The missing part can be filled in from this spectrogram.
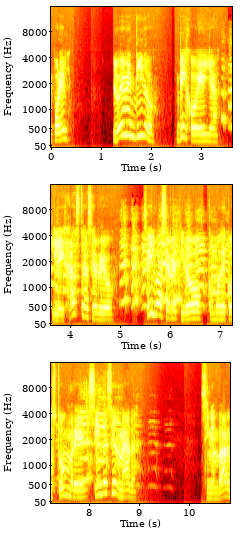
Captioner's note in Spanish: risas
